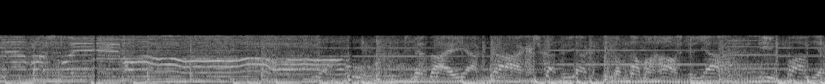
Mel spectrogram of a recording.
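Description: Brief smears or wobbles at 0.94 to 0.98 s, 3.50 to 3.54 s and 5.74 to 5.92 s, where a short sound can drop out entirely. Each is a short concealed packet loss. About 20 ms of the stream arrived too late to decode, and the receiver covered the hole by extending the preceding sound, pitched or noise-like, before blending back. The third adds a couple of milliseconds, and the whole clip carries the 4 kHz ceiling of its G.711 call path.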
